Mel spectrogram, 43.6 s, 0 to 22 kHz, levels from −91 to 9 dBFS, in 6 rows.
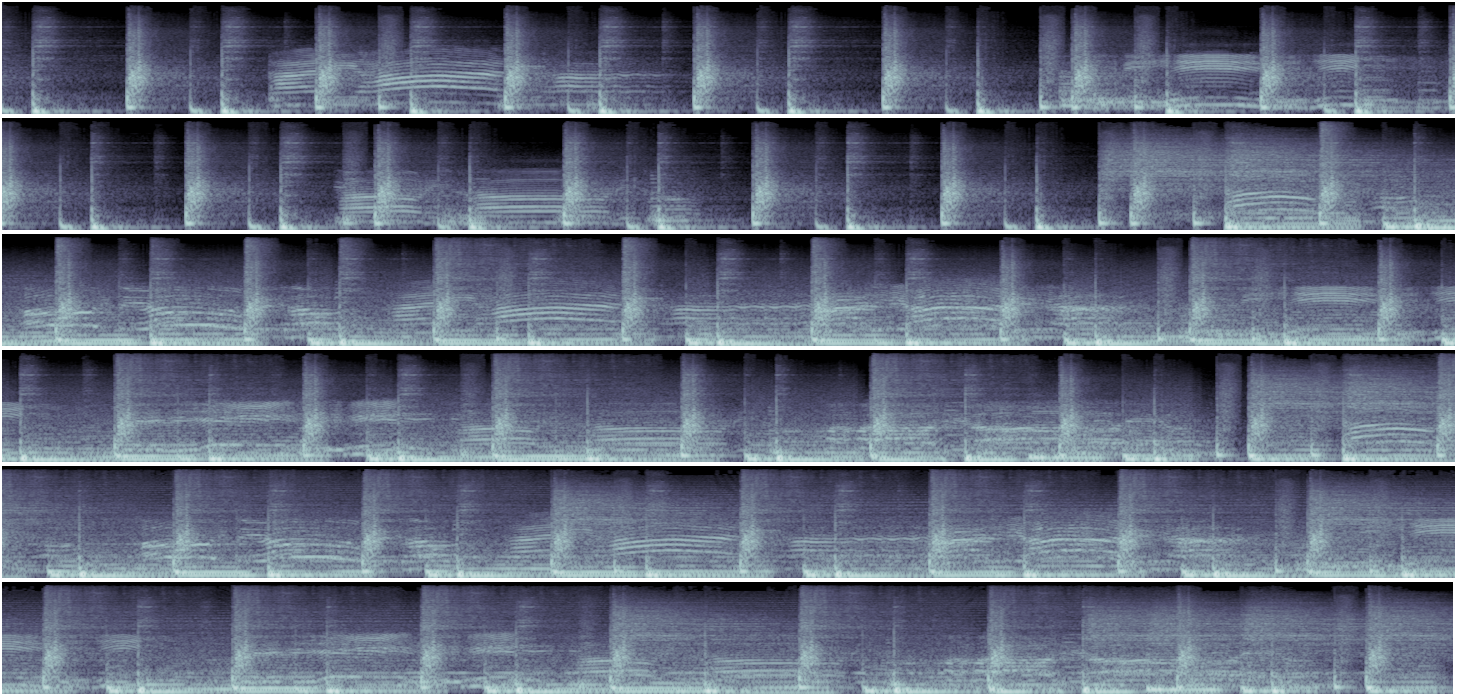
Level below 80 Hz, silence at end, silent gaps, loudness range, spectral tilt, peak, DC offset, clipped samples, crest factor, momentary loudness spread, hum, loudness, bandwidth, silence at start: -20 dBFS; 0 s; none; 4 LU; -5 dB/octave; 0 dBFS; under 0.1%; under 0.1%; 16 dB; 7 LU; none; -17 LUFS; 19.5 kHz; 0 s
